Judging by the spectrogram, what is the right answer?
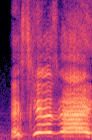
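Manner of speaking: full scream, very high and very loud. Telling of running outside after a man, re-enacting screaming at him. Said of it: "I like screamed like that".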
